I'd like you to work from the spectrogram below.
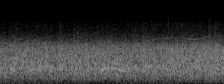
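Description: A cricket crowd at the SCG applauds David Gower's fifty against Australia, a dense, steady wash of clapping and cheering from a large stadium audience.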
